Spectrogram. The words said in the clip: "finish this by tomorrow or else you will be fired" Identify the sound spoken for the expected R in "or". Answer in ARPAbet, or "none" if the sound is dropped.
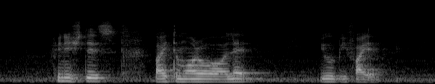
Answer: L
